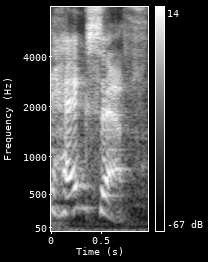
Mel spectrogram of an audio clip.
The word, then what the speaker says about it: Hegseth: That our own Pete Hegseth.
